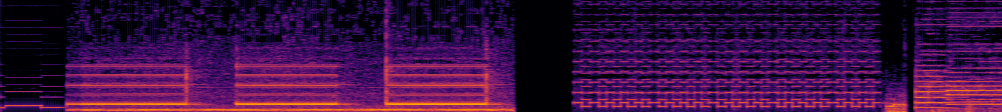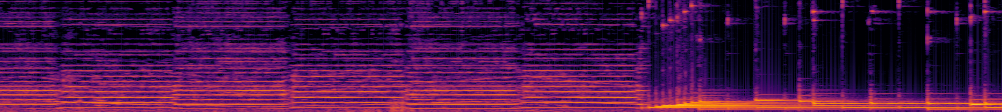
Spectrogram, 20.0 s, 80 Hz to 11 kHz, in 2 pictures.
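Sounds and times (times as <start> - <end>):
held electronic chords: 0.0 - 5.2, 9.2 - 20.0
synthesized siren: 0.0 - 5.2
warbling electronic beep: 0.7 - 5.2.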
